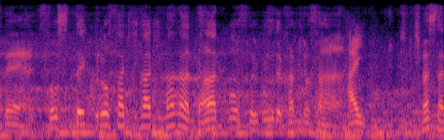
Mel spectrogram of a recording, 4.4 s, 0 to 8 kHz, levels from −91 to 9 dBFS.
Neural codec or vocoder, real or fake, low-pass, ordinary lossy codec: codec, 24 kHz, 6 kbps, HILCodec; fake; 7.2 kHz; none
